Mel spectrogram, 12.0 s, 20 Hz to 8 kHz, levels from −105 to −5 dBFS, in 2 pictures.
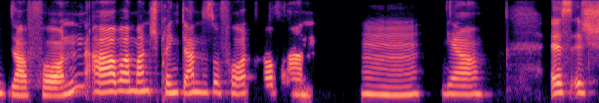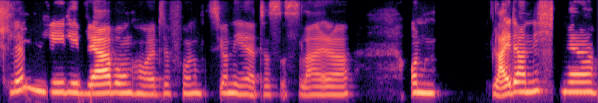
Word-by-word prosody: davon, 175 - 0
aber 260 +2 +5
man 265 +1 0
springt 235 -3 -3
dann 240 +3 0
sofort 230 -2 -4
drauf 215 +1 -3
an. 195 -1 0 0.6
Mhm. 195 -1 -5 0.2
Ja, 200 0 -3 0.7
es 230 +2 +5
ist 235 +1 -1
schlimm, 265 +5 0 0.2
wie 245 0 +1
die 235 -2 -1
Werbung 230 +1 +6
heute 200 0 -6
funktioniert. 215 -3 -5
Das 195 +1 -7
ist 200 -1 -8
leider 190 +2 -4 0.6
und 230 -1 +1 0.5
leider 255 0 +7
nicht 275 +2 -2
mehr 250 -1 +2
220 Hz, 125 wpm, -25 LUFS, 200-245 Hz, 0.7 s, leider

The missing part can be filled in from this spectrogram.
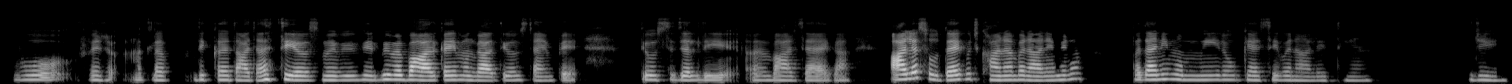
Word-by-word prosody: वो 215 - -3
फिर 205 -1 -5 0.2
मतलब 195 - -5 0.3
दिक्कत 210 -1 -2
आ 190 -1 +3
जाती 225 +4 +2
है 200 0 +5
उसमें 195 +1 -2
भी, 200 0 -2
फिर 205 -1 -2
भी 230 0 +4
मैं 220 -1 +5
बाहर 200 -2 +8
का 205 - +4
ही 210 - +3
मँगाती 190 -3 +1
हूँ 195 0 -2
उस 205 +1 -10
टाइम 185 0 -4
पे, - - -2 0.7
तो 215 0 +1
उससे 210 0 -7
जल्दी 195 - 0
अ, 195 - -9
बाहर 190 -1 -1
से - - -4
आएगा। 95 -7 -3 0.5
आलस 275 +3 +6
होता 205 -3 +2
है 215 - +8
कुछ 250 +1 -7
खाना 205 0 +2
बनाने 195 -2 +1
में 210 +1 -2
ना, 255 +2 -5 0.5
पता 220 0 +4
नहीं 235 +2 0
मम्मी 210 -2 -2
लोग 210 -1 -7
कैसे 200 -1 -4
बना 190 -2 -5
लेती 185 +1 -13
हैं। 185 0 -12 1.0
जी। 200 -2 -5
200 Hz, 175 wpm, -23 LUFS, 190-210 Hz, 1.0 s, बाहर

